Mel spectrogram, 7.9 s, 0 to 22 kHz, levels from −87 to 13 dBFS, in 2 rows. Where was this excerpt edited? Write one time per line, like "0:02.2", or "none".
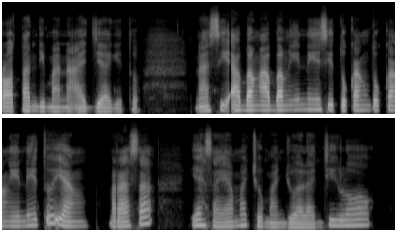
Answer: none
